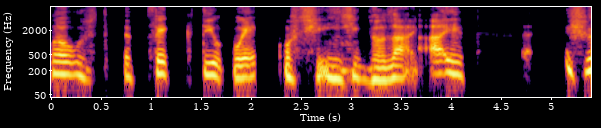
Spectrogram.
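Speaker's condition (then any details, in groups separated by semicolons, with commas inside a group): Cerebral palsy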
